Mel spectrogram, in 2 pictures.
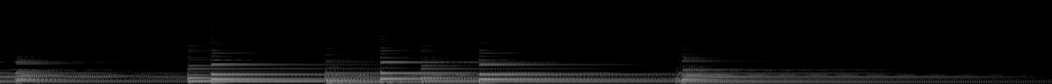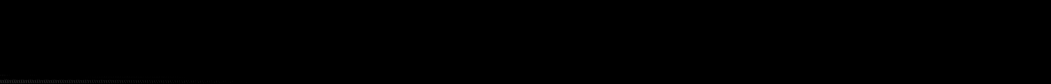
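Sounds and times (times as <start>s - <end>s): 
guitar: 0.0s - 13.1s.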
